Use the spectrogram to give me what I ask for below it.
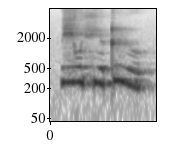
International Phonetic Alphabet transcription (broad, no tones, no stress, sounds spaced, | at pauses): ʑ o fʲ œ ʈ y ʊ̯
